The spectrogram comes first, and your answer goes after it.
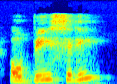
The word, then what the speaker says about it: obesity: let me help you obesity obesity with an e sound obesity diabetes diabetes diabetes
